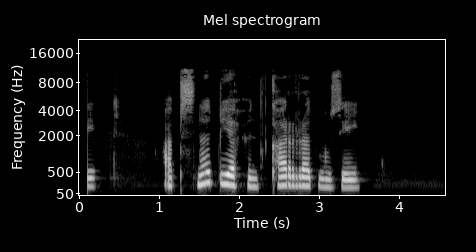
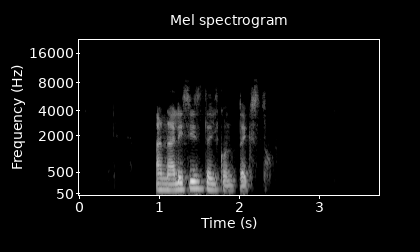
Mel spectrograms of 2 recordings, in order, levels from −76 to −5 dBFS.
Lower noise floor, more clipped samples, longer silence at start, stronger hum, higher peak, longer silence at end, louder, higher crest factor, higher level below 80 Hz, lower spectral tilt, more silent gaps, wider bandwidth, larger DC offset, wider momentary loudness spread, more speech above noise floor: second, -69 dBFS vs -86 dBFS; neither; second, 0.1 s vs 0.95 s; neither; first, -6 dBFS vs -10 dBFS; second, 1.1 s vs 1.4 s; first, -24 LUFS vs -28 LUFS; about the same, 20 dB vs 22 dB; second, -72 dBFS vs -66 dBFS; about the same, -5 dB/octave vs -6 dB/octave; neither; first, 11.5 kHz vs 9 kHz; neither; about the same, 12 LU vs 12 LU; second, 45 dB vs 59 dB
